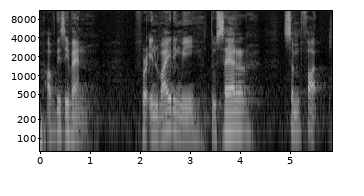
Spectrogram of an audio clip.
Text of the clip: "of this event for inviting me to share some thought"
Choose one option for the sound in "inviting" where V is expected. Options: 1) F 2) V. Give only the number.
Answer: 2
